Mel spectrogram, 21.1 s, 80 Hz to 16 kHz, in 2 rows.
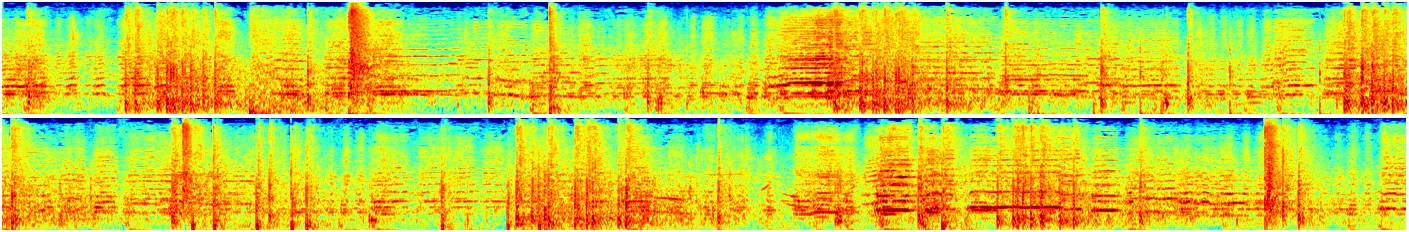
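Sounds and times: crowd voices: 0:00.0 - 0:21.0
fireworks bangs and crackles: 0:00.0 - 0:21.0
music: 0:00.0 - 0:21.0.

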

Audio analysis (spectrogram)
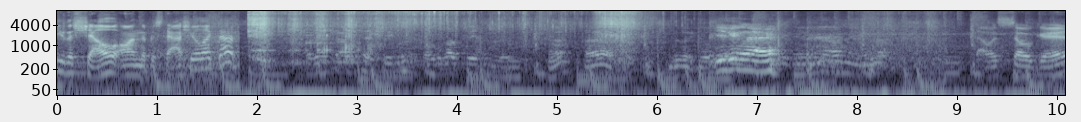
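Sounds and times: metal scoop digging into nuts: 0:01.9 - 0:06.0
nuts pouring into plastic bag: 0:01.9 - 0:06.2.

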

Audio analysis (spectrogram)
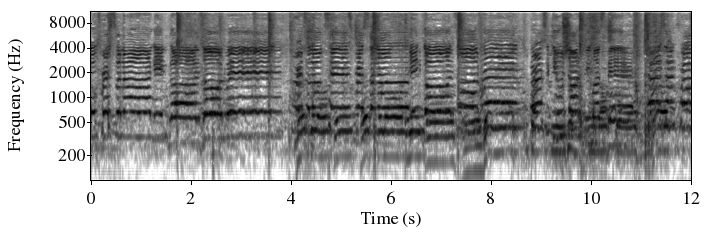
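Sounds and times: group singing a hymn unaccompanied: 0:00.0 - 0:12.0.

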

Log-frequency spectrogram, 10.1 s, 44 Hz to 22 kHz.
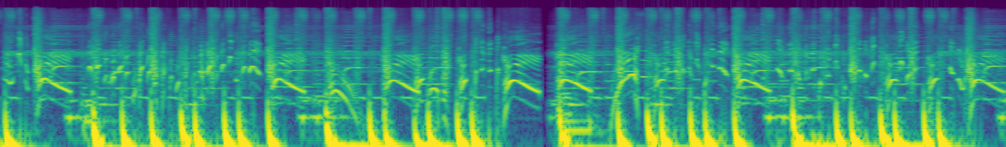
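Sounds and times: hip-hop beat: 0:00.0 - 0:10.0
turntable scratching: 0:00.0 - 0:10.0.

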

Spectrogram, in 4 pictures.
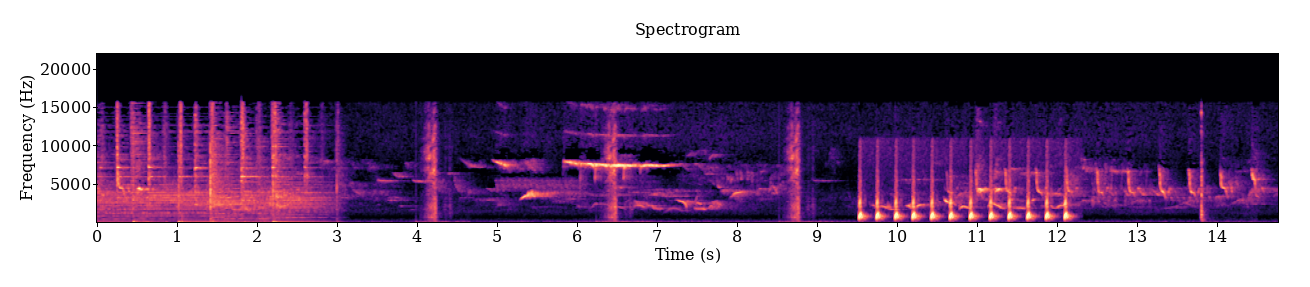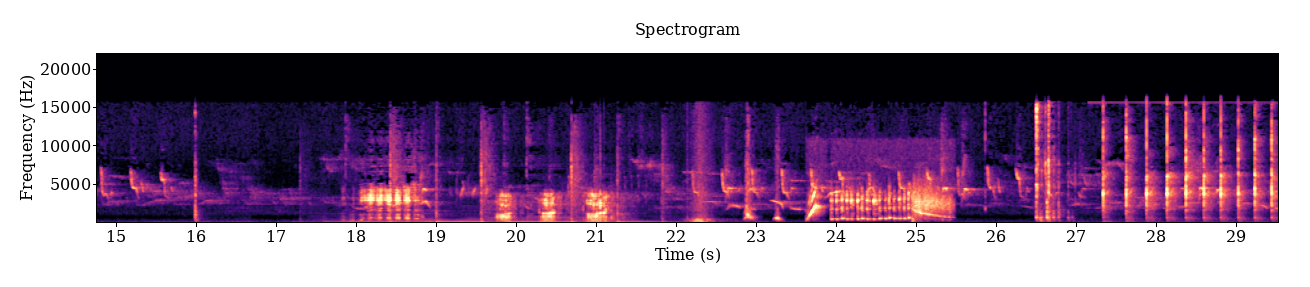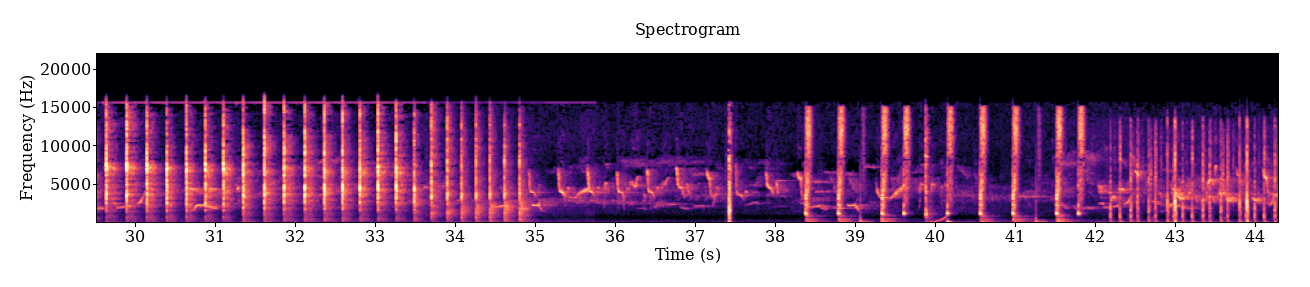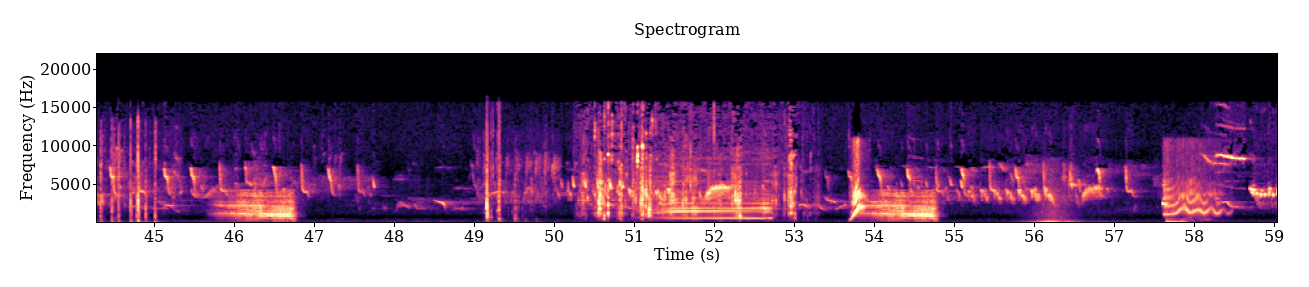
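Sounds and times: light background music: 0:17.2 - 0:22.4, 0:38.4 - 0:42.0.

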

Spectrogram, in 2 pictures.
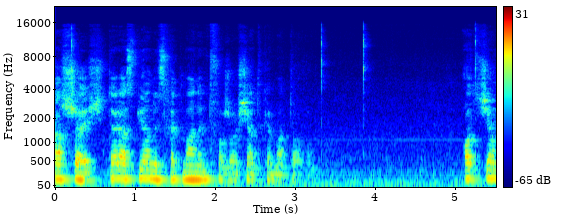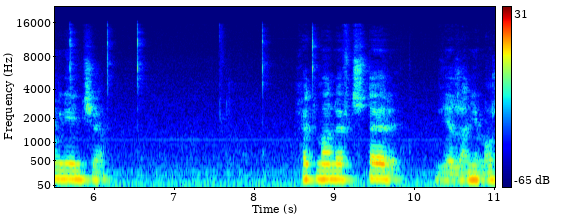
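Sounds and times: computer mouse clicks: 0:05.2 - 0:06.7.

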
